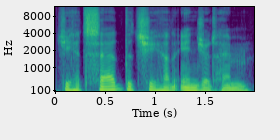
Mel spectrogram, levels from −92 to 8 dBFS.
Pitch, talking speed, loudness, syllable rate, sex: 105 Hz, 240 wpm, -14 LUFS, 5.3 syllables/s, male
